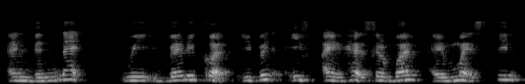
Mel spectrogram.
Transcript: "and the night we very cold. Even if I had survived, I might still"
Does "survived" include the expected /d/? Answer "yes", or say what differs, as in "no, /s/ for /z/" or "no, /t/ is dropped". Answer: no, /d/ is dropped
